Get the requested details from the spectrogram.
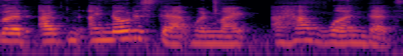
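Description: This woman's voice is somewhat breathy. There is light background noise. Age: 60s. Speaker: patient. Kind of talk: interview answer. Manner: casual, conversational. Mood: warm, relieved, chatty. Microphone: phone near.

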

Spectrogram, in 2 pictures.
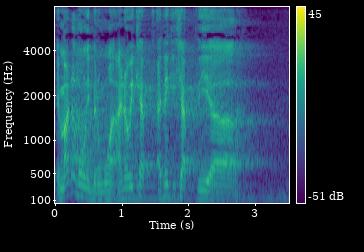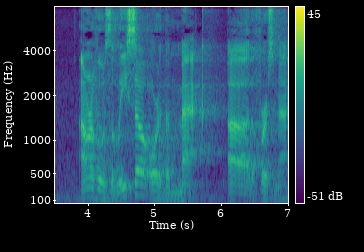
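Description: A man talks at medium pitch in a bright, sharp tone. His pitch varies in an ordinary way. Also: moderate pace.

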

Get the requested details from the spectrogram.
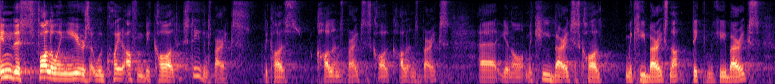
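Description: The speaker talks at a moderate pace with lively intonation. The loudness swings widely. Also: man. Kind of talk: lecture. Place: hall. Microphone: lapel.

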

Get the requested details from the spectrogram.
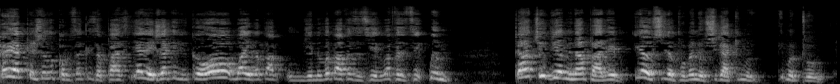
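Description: Against a quiet background with audible room echo, a woman talks very fast in an animated tone, her pitch swinging very widely and her loudness rising and falling sharply. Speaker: social media live streamer. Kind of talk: casual rant. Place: home room. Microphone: phone near.

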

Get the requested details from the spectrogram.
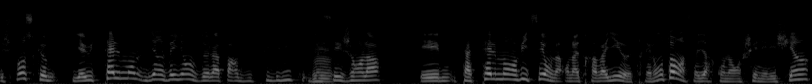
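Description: The background stays quiet. A man speaks very fast, his pitch swinging very widely. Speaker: guest. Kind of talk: casual interview conversation. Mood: enthusiastic, storytelling. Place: studio. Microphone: lapel.

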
